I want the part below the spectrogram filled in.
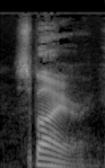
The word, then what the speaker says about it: Speyer: Is it Speier or Speier? Speier, yeah. S-P-E-Y-E-R? Yeah.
